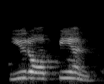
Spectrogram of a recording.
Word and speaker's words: European: European. European start with e. European. European. But its pronunciation is u.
